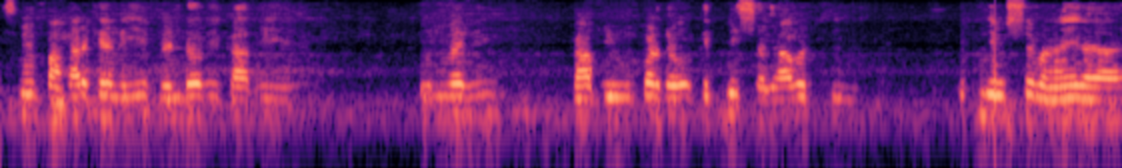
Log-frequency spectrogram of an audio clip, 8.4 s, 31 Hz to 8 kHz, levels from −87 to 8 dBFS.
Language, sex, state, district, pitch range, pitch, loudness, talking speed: Hindi, male, Uttar Pradesh, Budaun, 155-175 Hz, 165 Hz, -16 LUFS, 150 wpm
